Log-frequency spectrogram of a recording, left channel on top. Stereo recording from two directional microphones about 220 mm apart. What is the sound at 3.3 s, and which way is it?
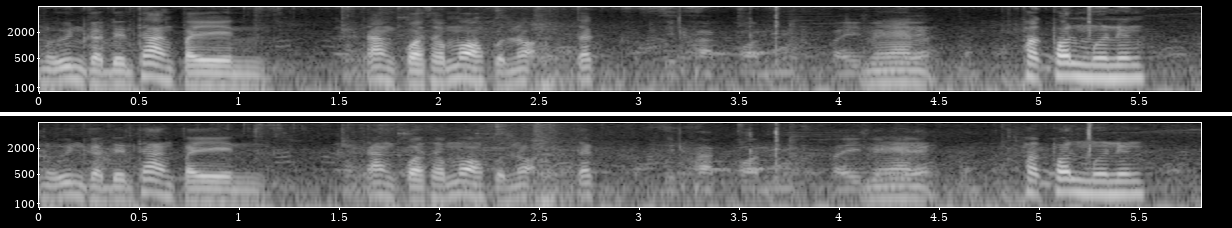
Speech, centre (ahead or behind).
